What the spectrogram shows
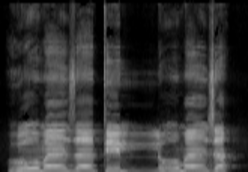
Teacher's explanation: Jadi, humazatil tanwin bertemu dengan lam sama ya seperti yang di depan ini. Idgham bila ghunah masuk ke lam tanpa deng dengung.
